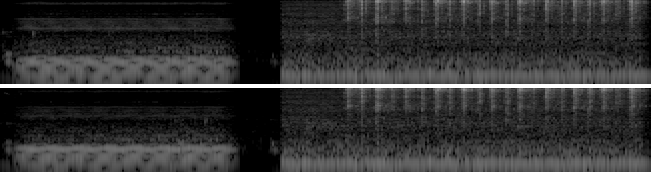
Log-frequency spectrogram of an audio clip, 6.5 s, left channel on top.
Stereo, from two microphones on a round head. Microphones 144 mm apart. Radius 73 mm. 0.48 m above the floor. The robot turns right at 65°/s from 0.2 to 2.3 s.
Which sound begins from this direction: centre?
Keys jangling, at 2.8 s.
